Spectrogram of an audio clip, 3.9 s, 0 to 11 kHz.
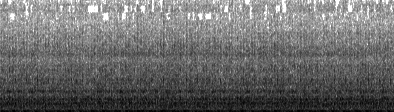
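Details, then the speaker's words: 1956 VW Beetle at idle with a loping, uneven stumble about three times a second; number 3 cylinder sparks but does not fire, a dead cylinder at low rpm. "Alright, we definitely have a problem with number 3. It's sparking, but it's obviously not firing."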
